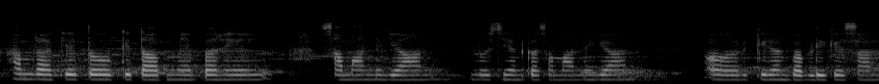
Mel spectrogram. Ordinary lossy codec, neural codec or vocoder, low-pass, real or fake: none; none; 7.2 kHz; real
